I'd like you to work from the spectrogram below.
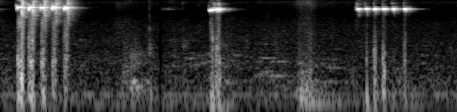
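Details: Kulasisi, the Philippine hanging parrot, calling as a lure: a fast run of five shrill high notes, a lone sharp squeak, a faint soft sound, then a six-note high-pitched burst.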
